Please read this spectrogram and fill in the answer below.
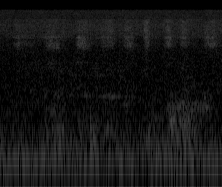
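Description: Very faint scratching of a sketch pen's tip on origami paper: a run of short, quick strokes as the dog's nose is drawn and filled in.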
